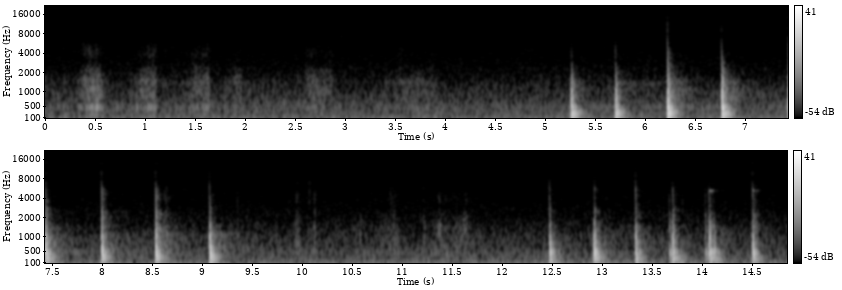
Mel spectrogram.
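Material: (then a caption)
Pine wood. A steel axe knocks and chops against the flat hewn face of a solid pine log. After a few faint taps, there is a run of eight sharp, dry wooden knocks, a pause, then six more. Each blow is short and woody with almost no ring.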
